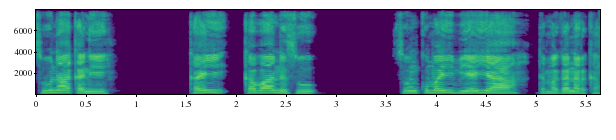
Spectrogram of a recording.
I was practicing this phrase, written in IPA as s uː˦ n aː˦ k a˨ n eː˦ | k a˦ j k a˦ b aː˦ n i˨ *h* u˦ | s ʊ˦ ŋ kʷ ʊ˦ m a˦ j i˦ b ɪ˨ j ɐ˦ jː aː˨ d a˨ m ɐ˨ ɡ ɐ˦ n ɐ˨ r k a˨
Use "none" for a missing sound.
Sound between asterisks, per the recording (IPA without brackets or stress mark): s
